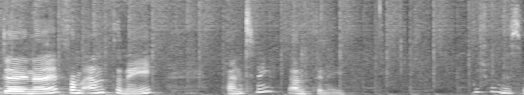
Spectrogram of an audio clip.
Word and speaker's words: Anthony: We have a $5 donor from Anthony.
